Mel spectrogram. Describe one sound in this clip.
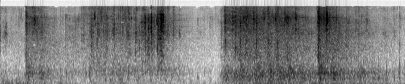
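Rapid gunfire rings out in bursts.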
